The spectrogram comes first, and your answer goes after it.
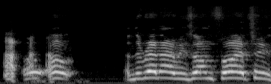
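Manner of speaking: high-pitched excited commentary; excited race commentator. Retold or imitated. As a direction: call it like a breathless commentator. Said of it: "start on our Murrayisms".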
